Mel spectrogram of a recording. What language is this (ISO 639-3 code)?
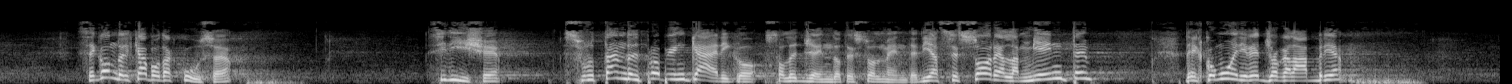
ita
